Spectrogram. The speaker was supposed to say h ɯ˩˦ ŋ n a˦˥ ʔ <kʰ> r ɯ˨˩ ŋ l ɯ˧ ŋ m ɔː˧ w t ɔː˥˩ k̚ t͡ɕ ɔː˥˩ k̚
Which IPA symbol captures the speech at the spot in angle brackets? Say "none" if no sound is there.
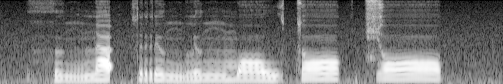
k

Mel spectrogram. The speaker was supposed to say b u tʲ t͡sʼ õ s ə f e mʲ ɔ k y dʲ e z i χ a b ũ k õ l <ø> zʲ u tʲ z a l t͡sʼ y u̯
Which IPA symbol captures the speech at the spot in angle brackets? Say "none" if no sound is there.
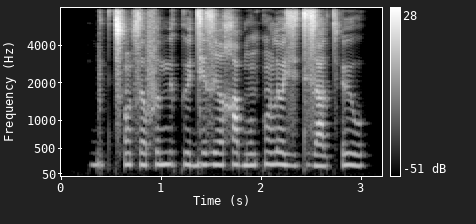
ø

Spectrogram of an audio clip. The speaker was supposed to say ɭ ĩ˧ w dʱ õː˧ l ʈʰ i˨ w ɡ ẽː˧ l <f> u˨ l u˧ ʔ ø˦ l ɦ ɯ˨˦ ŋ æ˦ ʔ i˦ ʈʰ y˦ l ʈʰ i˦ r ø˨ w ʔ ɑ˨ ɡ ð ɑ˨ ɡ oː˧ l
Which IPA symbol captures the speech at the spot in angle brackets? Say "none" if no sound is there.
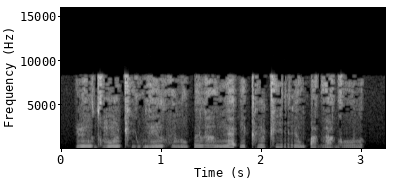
f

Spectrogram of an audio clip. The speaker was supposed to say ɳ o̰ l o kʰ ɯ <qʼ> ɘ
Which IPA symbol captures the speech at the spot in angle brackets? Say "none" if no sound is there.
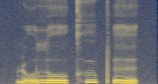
pʼ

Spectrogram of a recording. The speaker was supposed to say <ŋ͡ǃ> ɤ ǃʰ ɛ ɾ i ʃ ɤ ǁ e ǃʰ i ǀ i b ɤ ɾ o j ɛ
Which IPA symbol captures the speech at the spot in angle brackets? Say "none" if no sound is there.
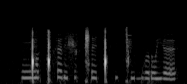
ŋ͡ǃ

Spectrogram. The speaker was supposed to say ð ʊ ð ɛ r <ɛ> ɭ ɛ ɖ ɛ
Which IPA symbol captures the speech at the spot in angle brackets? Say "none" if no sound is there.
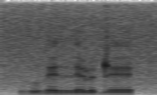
ɛ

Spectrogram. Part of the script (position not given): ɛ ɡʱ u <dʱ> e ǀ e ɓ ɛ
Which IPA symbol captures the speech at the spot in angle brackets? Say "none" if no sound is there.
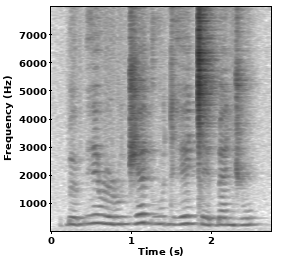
dʱ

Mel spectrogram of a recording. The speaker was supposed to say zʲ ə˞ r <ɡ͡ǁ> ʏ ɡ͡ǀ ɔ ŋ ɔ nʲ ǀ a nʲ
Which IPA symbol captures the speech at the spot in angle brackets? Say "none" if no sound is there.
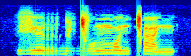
ɡ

